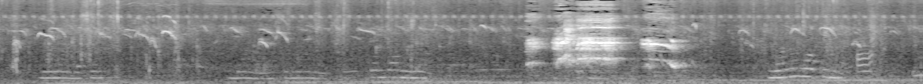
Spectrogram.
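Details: Red junglefowl on a farm in Cambodia: a series of short, low clucking notes, then a loud, harsh crow lasting about a second in the middle, followed by more soft clucks over steady background noise.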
